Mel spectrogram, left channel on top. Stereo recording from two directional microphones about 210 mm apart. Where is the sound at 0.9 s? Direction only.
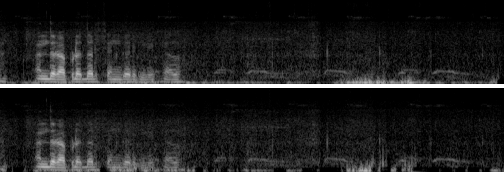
50° left (ahead or behind).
